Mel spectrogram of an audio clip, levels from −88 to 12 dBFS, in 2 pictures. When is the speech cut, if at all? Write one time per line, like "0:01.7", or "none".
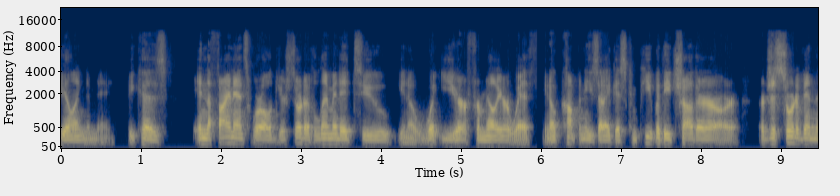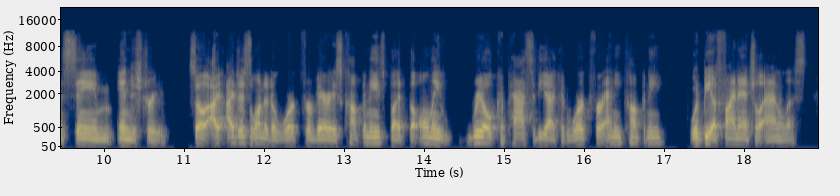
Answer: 0:11.8

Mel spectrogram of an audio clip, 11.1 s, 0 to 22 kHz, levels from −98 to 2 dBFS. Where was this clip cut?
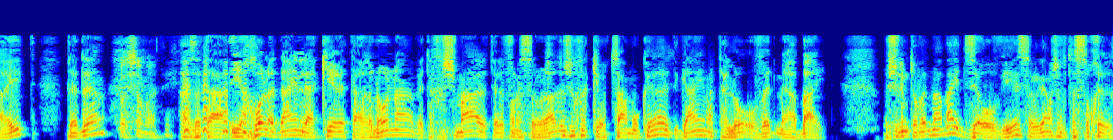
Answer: none

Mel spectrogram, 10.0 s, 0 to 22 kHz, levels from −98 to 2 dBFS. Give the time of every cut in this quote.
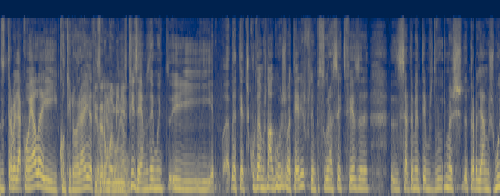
0:02.5
0:08.9

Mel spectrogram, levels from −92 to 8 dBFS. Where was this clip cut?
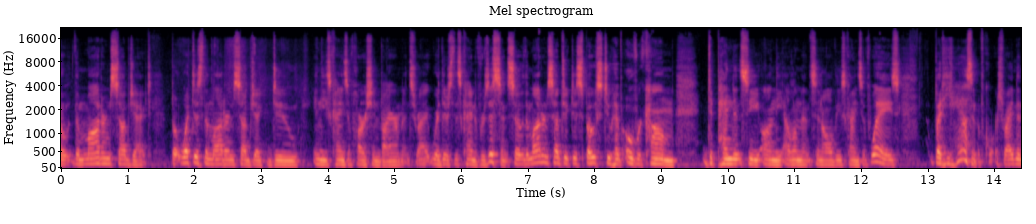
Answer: none

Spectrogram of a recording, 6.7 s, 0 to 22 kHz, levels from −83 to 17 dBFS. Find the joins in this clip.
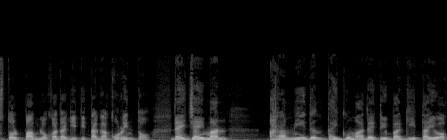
0:02.5

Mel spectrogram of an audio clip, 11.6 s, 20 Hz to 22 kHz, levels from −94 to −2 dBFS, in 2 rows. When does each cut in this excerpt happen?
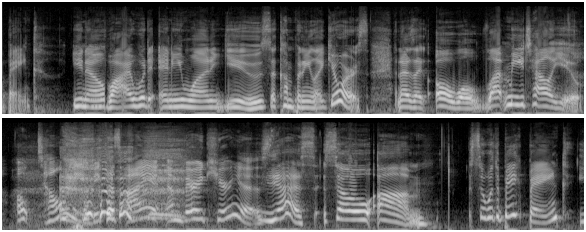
0:01.0

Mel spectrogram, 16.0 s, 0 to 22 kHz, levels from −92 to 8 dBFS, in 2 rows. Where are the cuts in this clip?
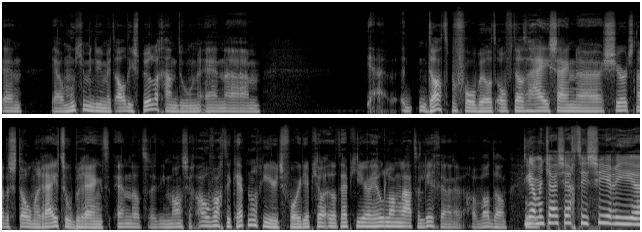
0:14.5

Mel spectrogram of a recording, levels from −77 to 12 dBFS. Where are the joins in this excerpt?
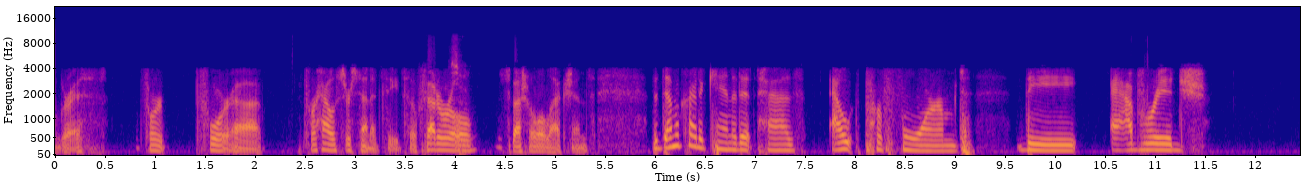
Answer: none

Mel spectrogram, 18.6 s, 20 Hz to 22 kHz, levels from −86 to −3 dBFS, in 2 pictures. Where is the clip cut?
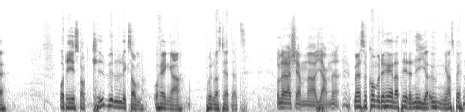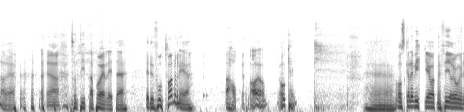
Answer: none

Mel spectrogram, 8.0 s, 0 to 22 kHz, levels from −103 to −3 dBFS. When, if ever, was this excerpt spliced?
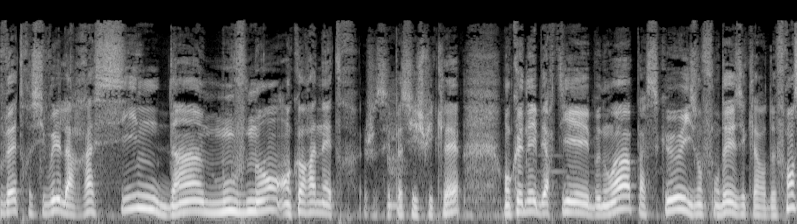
none

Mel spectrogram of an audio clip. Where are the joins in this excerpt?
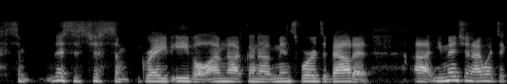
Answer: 0:01.4

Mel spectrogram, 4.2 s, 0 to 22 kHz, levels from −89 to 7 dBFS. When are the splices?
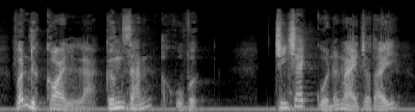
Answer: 0:02.7

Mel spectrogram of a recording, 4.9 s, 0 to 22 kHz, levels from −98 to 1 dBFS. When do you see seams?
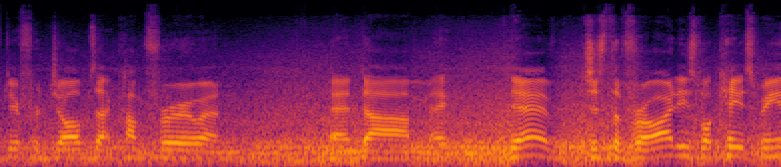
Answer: none

